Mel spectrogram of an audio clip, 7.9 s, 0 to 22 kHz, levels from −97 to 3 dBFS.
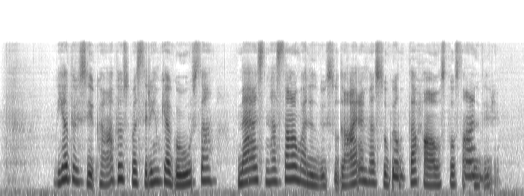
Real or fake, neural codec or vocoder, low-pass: fake; autoencoder, 22.05 kHz, a latent of 192 numbers a frame, VITS, trained on many speakers; 9.9 kHz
